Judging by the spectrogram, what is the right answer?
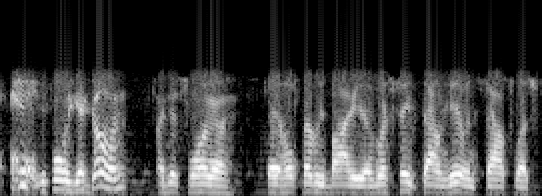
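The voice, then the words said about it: Raspy, nasal congested voice. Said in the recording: “cough a little bit or sound a little nasally, I am got a little cold... out of congestion... my raspy, I'll just call that my raspy voice”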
